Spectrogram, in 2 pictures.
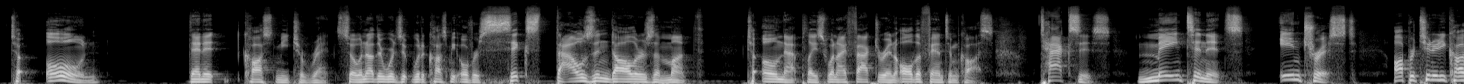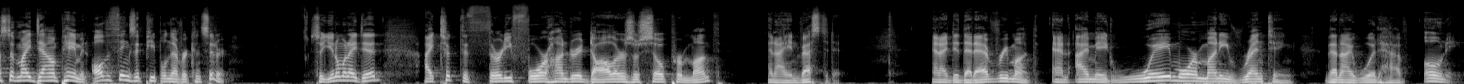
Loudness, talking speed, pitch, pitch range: -16 LUFS, 170 wpm, 120 Hz, 105-150 Hz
